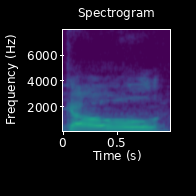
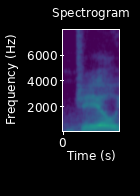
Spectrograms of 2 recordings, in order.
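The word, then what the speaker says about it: gaol: The Viaduct Tavern goal. It's jail, you idiot. Jail? Who spells it that way? That's how they used to spell it back in Old English times.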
